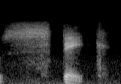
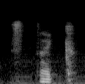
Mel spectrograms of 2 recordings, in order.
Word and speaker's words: steak: rare me too okay be careful of the pronunciation it starts with an s so steak stick better that's better thank you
